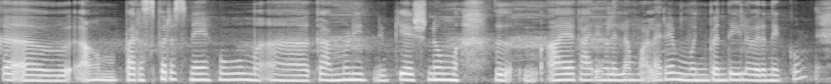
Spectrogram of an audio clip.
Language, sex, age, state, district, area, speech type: Malayalam, female, 30-45, Kerala, Thiruvananthapuram, urban, spontaneous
